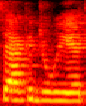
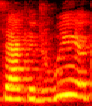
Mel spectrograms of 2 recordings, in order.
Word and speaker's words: Sacagawea: Larry introduces Sacagawea to Akhman-Ra and Nikki, and Sacagawea corrects him on the pronunciation of her name, saying it's Sacagawea.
